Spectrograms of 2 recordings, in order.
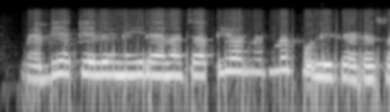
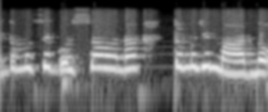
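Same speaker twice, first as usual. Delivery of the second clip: higher, mildly feigned pleading; put-on martyr act; 6 semitones higher, faster than usual. A narrator's reading. Mistress offering herself to the angry wife, mildly put-on. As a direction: play the wronged one lightly. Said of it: "नाटक करते हुए कहने लगती है".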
